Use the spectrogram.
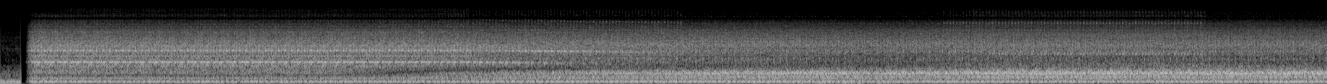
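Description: A 2025 Toyota 4Runner TRD Pro engine runs steadily near idle, a loud close hum with a constant low drone, a faint rising whine early on and no talking.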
